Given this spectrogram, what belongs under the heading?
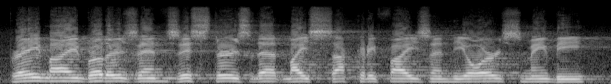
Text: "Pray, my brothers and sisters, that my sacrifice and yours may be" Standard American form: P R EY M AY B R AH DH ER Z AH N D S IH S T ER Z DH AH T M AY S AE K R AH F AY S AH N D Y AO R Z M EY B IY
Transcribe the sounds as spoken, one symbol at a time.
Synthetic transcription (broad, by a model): P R EY M AY B R AH DH ER Z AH N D S IH S T ER Z DH AH T M AY S AE K R AH F AY S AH N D Y AO R Z M EY B IY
